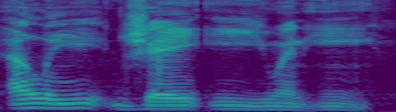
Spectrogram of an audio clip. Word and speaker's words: Lejeune: It's Lejeune.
